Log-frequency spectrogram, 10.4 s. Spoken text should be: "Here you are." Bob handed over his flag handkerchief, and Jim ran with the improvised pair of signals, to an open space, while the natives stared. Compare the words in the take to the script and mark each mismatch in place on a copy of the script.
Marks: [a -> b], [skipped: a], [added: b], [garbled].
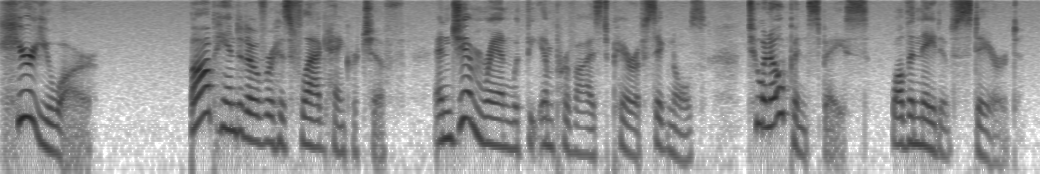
"Here you are." Bob handed over his flag handkerchief, and Jim ran with the improvised pair of signals, to an open space, while the natives stared.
